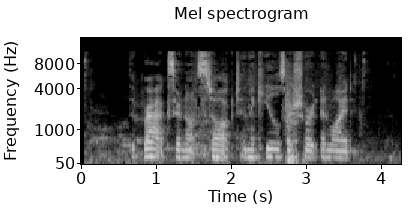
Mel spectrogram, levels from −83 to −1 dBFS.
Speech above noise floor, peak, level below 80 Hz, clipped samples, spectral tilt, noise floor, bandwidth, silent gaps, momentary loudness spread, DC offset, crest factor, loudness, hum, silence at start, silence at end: 20 dB; 0 dBFS; -44 dBFS; under 0.1%; -3.5 dB/octave; -43 dBFS; 11.5 kHz; none; 10 LU; under 0.1%; 24 dB; -22 LUFS; none; 0.05 s; 0.1 s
